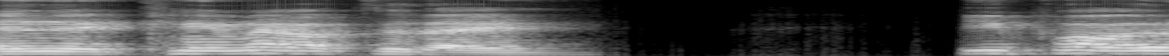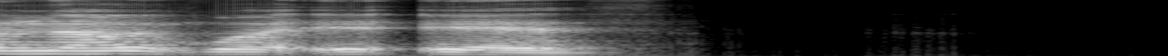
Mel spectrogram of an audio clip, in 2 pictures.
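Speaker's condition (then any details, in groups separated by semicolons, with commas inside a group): Ataxic cerebral palsy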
